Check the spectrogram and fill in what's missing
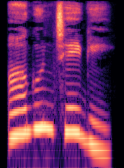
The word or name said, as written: ಆಗುಂಚೇಗಿ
